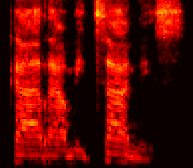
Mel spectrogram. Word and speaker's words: Karamitsanis: starting with my family name is pronounced Karamitsanis, which in a Karamitsanis.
